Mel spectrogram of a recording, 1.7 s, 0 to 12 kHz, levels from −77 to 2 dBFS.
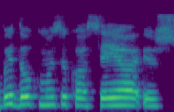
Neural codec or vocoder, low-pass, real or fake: none; 7.2 kHz; real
